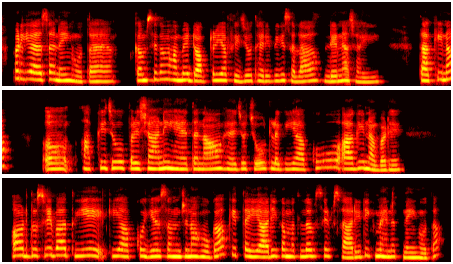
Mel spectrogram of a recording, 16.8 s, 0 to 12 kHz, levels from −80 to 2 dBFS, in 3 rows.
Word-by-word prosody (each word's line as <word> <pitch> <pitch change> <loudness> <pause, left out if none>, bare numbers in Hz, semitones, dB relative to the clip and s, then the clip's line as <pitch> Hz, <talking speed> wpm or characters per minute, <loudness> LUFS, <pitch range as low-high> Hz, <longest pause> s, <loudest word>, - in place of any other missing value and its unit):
पर 320 0 +3
ये 295 - +1
ऐसा 270 +1 +3
नहीं 245 -2 +3
होता 200 -1 -1
है 200 0 -3 0.2
कम 240 0 +2
से 280 +3 +2
कम 285 0 -4
हमें 255 -1 +2
डॉक्टर 215 +2 +2
या 245 0 +2
फिजियोथेरेपी 225 -1 -3
की 240 - 0
सलाह 215 +1 -2
लेना 220 +4 +2
चाहिए 190 -4 -5 0.5
ताकि 240 +3 +4
न 285 - +5 0.6
अ - - +4 0.5
आपकी 225 +3 -3
जो 255 +1 -1
परेशानी 235 +1 +3
है, 220 -1 +2
तनाव 220 +2 +1
है, 220 -2 -1
जो 230 +2 -3
चोट 230 +1 -3
लगी 215 -1 -2
है - - +1
आपको 205 +5 -4
वो 285 +1 -7
आगे 225 +3 +2
ना 220 -5 +4
बढ़े 190 +2 -1 0.8
और 275 0 +2
दूसरी 270 +3 0
बात 285 -1 0
ये 260 0 +1
कि 255 0 -3
आपको 235 +2 -3
ये 245 +1 +1
समझना 245 0 +3
होगा 240 +5 +1
कि 295 - -3
तैयारी 235 -1 +3
का 260 - -2
मतलब 245 0 +1
सिर्फ 255 -2 -4
शारीरिक 215 +6 -1
मेहनत 235 -2 +2
नहीं 200 0 +2
होता। 190 +9 -3
235 Hz, 190 wpm, -23 LUFS, 220-255 Hz, 0.8 s, न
